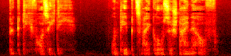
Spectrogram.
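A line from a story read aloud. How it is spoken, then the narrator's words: Pursed-lip whisper. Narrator (German): Mit gespitzten Lippen flüsterte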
